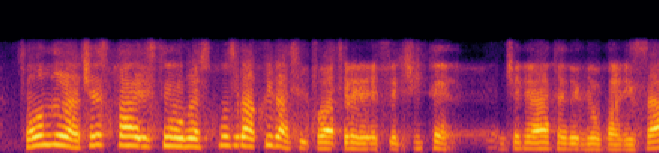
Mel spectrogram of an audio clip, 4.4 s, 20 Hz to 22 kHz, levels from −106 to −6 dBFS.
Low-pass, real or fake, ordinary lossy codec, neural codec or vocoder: 7.2 kHz; fake; Opus, 16 kbps; codec, 16 kHz, 1 kbps, FreqCodec, smaller model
